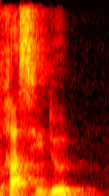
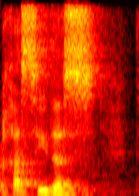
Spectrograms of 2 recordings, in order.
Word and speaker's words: Chassidut: So tonight we're going to learn a piece of Chassidut, or Chassidus, depending on how you pronounce it.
